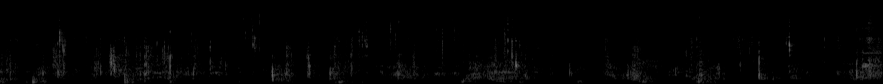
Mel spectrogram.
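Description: Quiet, irregular wet chewing and mouth smacks while eating rice and curry, mixed with the soft squish of fingers kneading rice on a plate.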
